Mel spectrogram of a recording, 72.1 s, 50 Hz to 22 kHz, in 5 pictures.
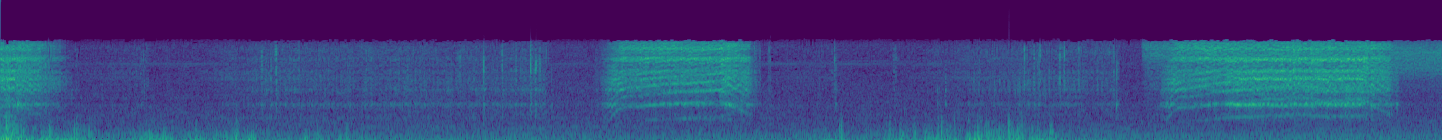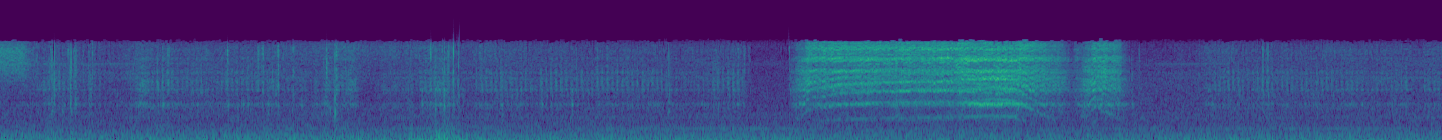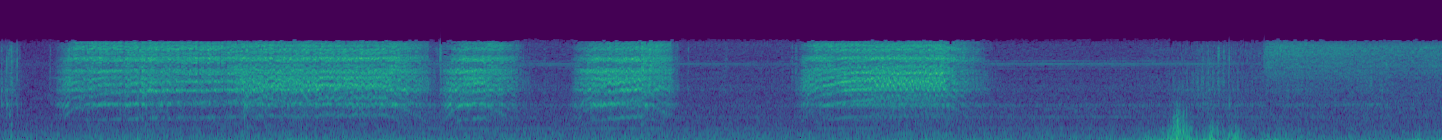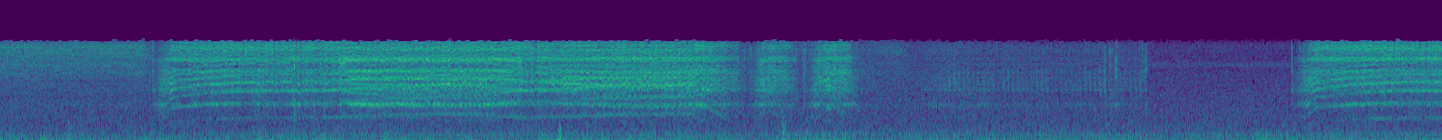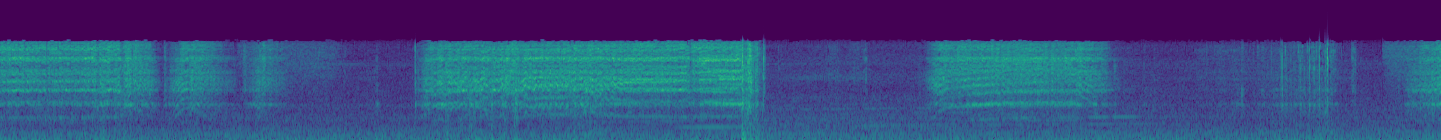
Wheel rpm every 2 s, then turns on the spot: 30, 20, 20, 90, 10, 30, 130, 10, 20, 20, 20, 100, 80, 10, 40, 150, 100, 50, 70, 30, 10, 10, 70, 160, 160, 50, 20, 20, 110, 90, 10, 150, 110, 50, 50, 20.
0-6 14-22 26-28 34-36 40-44 52-56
